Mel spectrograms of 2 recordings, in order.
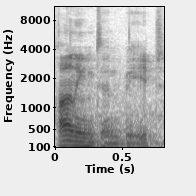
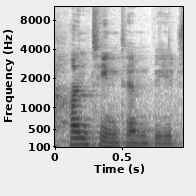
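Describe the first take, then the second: First: The T in Huntington is dropped. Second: The T in Huntington is clearly pronounced. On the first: The speaker calls it right. "You have to say it without the T" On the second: The speaker calls it wrong. "It's not"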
